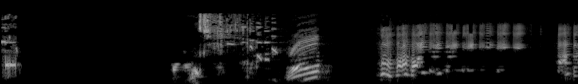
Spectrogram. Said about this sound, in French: L'avion est en position, mais il est couvert de glace et de glaçons. Le robot essaye de faire tomber un glaçon avec un balai.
